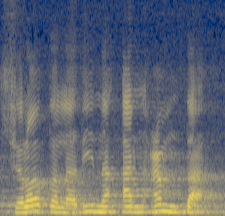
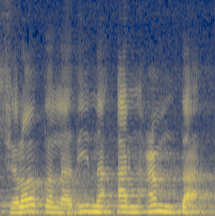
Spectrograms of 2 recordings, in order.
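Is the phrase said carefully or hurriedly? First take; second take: carefully; carefully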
